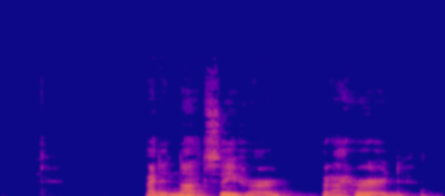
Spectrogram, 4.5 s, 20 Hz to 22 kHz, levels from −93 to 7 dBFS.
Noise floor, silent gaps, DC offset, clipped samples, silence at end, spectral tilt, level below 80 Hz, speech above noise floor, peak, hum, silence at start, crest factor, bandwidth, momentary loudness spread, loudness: under -90 dBFS; none; under 0.1%; under 0.1%; 0.15 s; -6.5 dB/octave; -66 dBFS; over 59 dB; -14 dBFS; none; 1.45 s; 18 dB; 13.5 kHz; 14 LU; -32 LUFS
